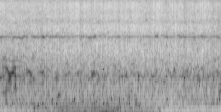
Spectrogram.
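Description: Studio audience applauding, a steady dense clatter of clapping.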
